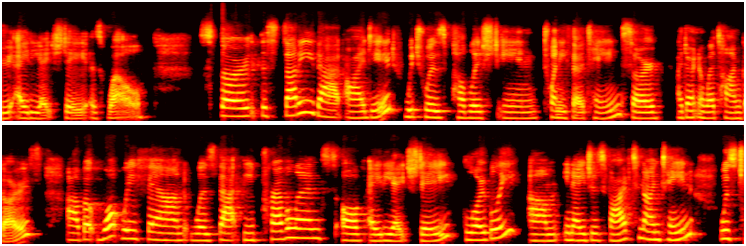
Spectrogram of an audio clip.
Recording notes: Please excuse some of the audio bumps – this was our first attempt at recording over Zoom!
